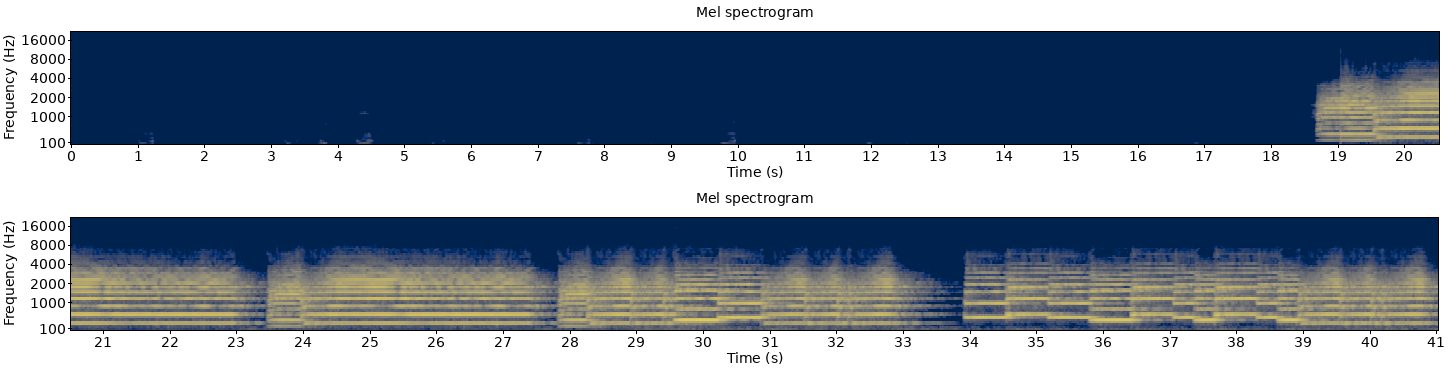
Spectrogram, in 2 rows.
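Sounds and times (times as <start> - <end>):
brass melody music: 18.7 - 41.0.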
